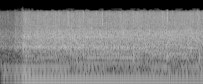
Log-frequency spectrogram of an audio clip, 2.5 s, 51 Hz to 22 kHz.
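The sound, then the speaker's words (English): Continuous applause and cheering from conference delegates on their feet for Margaret Thatcher, a loud, unbroken roar of clapping with a low steady hum beneath it. “They cheered and stamped their feet for more than 7.5 minutes.”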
